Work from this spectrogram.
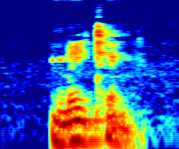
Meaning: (adjective) Fitting into or onto a corresponding part, as a matched plug and socket; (noun) 1. Pairing of organisms for copulation 2. Sexual union; copulation
- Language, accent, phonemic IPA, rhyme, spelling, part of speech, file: English, Southern England, /ˈmeɪtɪŋ/, -eɪtɪŋ, mating, adjective / noun / verb, LL-Q1860 (eng)-mating.wav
